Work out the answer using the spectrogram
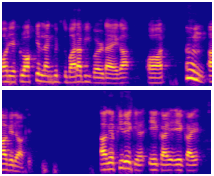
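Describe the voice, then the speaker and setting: Man lecturing, checking in constantly. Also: fairly high pitch. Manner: keeps checking "theek hai?" and fills pauses with "uh", mixing in English terms. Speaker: literature lecturer. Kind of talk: recorded lecture. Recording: dull lo-fi recording.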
